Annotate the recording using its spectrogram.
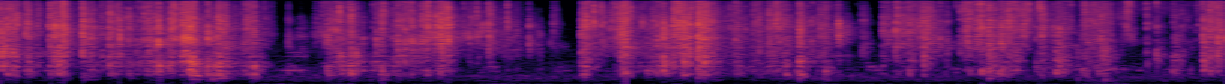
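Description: Foil trading-card pack wrappers crinkling and tearing as they are ripped open and handled, in a run of short, crisp rustles with brief pauses.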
